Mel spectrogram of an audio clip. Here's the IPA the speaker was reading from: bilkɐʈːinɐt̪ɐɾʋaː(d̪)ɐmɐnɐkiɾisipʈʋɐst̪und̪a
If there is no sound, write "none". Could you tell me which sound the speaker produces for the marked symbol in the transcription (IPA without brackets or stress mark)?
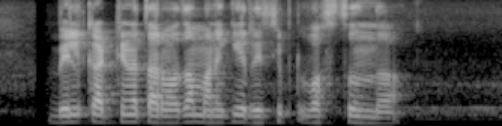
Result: t̪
